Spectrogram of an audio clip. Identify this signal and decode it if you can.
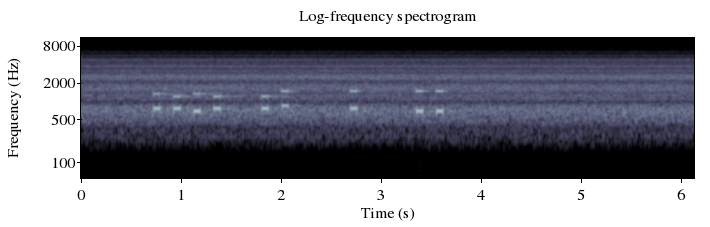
DTMF, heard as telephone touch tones, dialled by machine, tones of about 60 ms, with radio hiss and room echo. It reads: 5424 49 6 33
